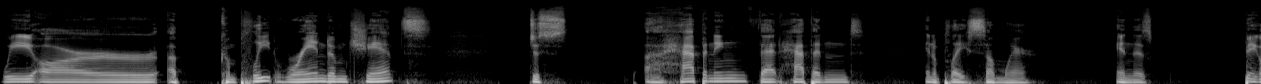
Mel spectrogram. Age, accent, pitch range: 30-49, American, 105-120 Hz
